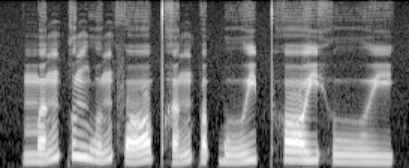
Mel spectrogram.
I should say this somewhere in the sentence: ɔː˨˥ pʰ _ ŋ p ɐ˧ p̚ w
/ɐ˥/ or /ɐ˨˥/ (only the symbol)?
ɐ˨˥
